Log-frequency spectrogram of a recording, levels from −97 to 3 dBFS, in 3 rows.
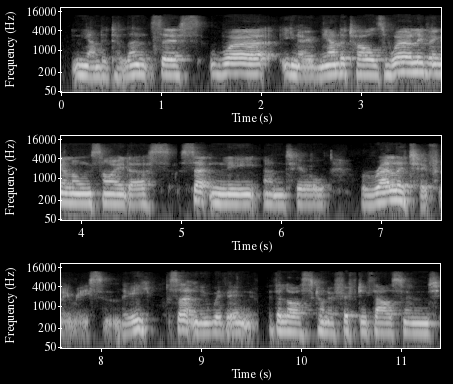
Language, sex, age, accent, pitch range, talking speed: English, female, 30-49, British, 155-185 Hz, 105 wpm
